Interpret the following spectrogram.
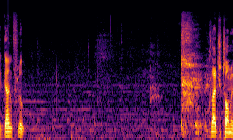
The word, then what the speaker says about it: Gangflot: in favor of espacito how do you pronounce his name gun flute yeah gang flute i'm glad you told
